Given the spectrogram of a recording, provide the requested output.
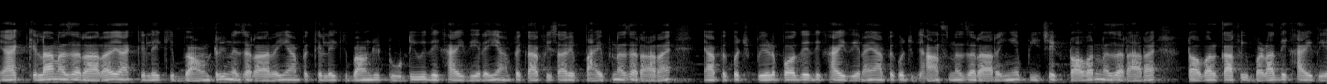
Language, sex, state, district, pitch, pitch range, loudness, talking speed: Hindi, male, Chhattisgarh, Sukma, 105 Hz, 100-110 Hz, -24 LUFS, 290 wpm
